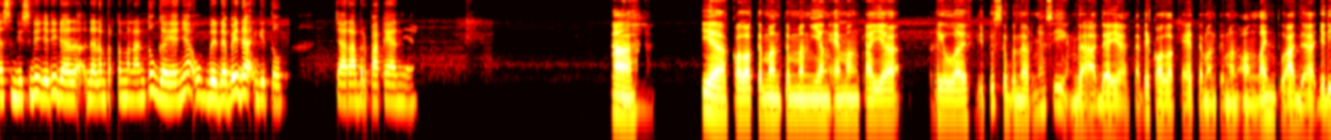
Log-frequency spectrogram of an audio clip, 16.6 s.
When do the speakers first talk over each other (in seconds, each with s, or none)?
none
